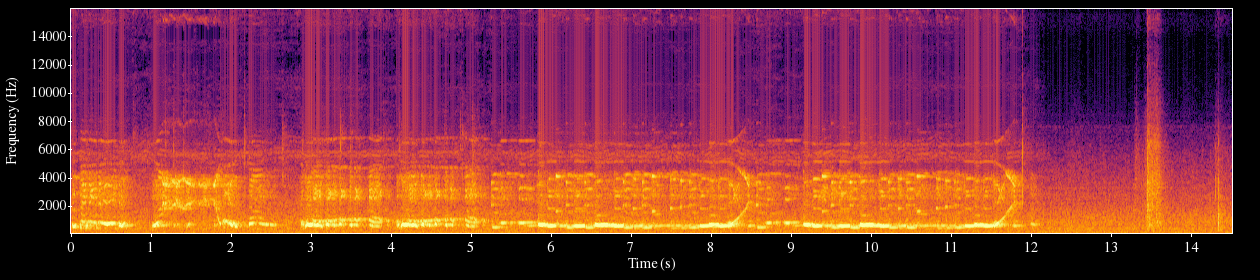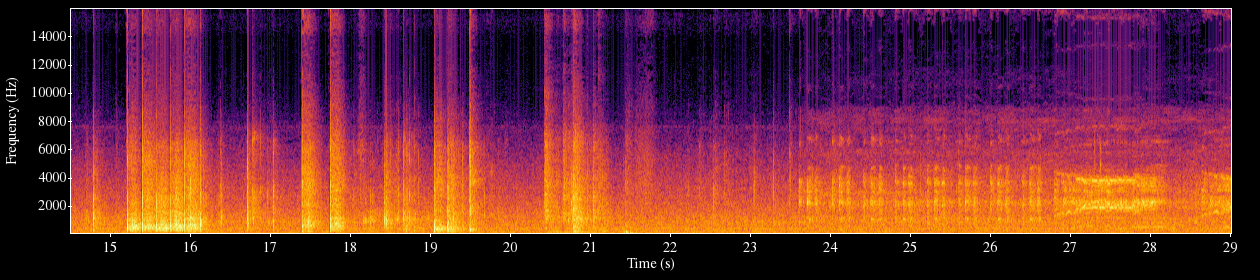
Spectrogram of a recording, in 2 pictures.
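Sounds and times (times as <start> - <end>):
plastic parts clicking and knocking: 14.7 - 21.1.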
